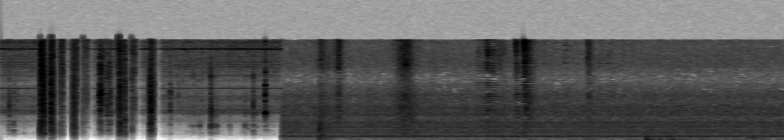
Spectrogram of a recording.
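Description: Welded steel ring frame clinking as it is handled, a quick run of sharp metal clicks. After about three seconds this gives way to a steady hum of room noise with a faint knock or two as the frame goes into a plastic trash can.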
